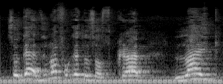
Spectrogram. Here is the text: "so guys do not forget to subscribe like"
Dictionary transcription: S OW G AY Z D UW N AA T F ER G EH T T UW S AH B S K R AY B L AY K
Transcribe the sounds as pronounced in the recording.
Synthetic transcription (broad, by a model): S OW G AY D UW N AA T F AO G EH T T UW S AH B S K R AY B L AY K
